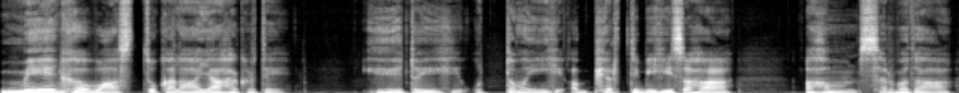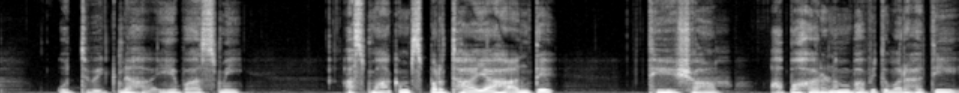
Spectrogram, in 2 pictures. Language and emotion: Sanskrit, fearful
